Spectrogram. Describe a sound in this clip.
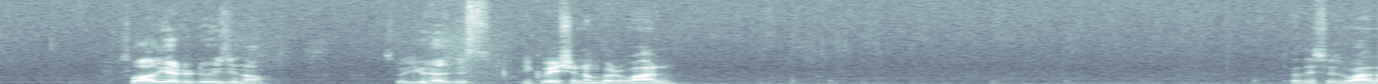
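A middle-aged man speaks calmly, lecturing.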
